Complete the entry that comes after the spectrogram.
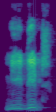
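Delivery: नीडेड pronounced NEE-did; short-i ending demo. Shown as a demonstration. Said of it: "ई की आवाज आनी चाहिए". (नीडेड के अंत में छोटी इ, "डिड")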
